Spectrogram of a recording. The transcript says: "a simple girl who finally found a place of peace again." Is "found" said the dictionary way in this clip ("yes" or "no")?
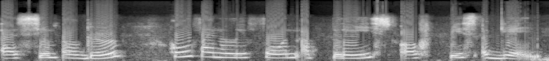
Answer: no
